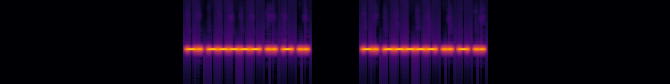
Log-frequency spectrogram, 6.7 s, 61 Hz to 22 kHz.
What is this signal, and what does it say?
Morse code, heard as a keyed tone, about 46 wpm, 700 Hz. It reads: N0ITI N0ITI
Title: USA Call Signs - 5 Characters - Repeated 2x - 45wpm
